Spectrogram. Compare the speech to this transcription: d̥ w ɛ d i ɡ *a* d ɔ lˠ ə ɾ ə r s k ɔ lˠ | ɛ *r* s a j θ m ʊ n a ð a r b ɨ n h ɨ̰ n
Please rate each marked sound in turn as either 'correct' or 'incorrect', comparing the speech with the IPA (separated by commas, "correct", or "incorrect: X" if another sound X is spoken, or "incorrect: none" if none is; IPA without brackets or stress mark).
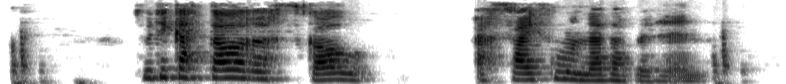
correct, correct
